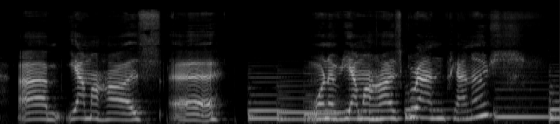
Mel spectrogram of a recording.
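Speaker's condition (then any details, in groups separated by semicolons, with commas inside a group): Cerebral palsy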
